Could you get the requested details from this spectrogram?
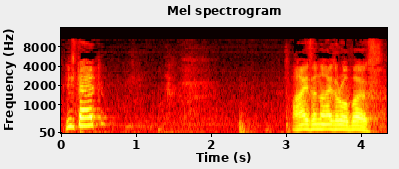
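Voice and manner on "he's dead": high, choked mock-tearful; grieving widow. Widow telling the caller her husband died, high and choked. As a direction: blurt the news through grief. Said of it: "And then the voice says".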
